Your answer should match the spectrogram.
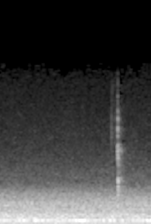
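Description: Steady low hum with an even hiss from a running appliance or fan, with one faint short tick near the end.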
